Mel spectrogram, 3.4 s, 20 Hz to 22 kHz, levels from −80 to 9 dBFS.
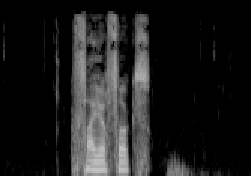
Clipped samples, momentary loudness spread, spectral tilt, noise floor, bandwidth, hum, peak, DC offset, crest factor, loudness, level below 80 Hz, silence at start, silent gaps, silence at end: under 0.1%; 7 LU; -3.5 dB/octave; -71 dBFS; 16.5 kHz; none; -2 dBFS; under 0.1%; 20 dB; -16 LUFS; -50 dBFS; 0.95 s; none; 1.05 s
